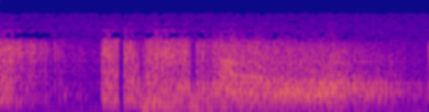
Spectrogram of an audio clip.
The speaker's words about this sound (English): Grenade, Lieutenant. Grenade.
